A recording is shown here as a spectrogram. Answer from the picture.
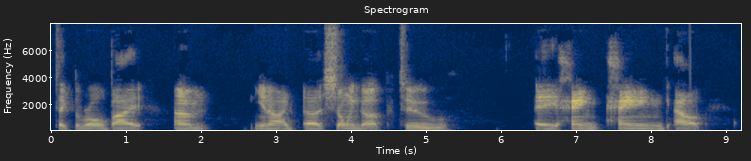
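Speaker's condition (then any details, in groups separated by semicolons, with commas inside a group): Stuttering; stuttering since very young age, covert stuttering through high school, sought help in college; pauses and breaks in speech due to stuttering, disfluent moments; parental pressure to control stuttering led to slower speech, more pausing; repeated sounds, prolonged sounds, blocks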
